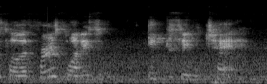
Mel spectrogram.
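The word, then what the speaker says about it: Iximche: But the way you pronounce them, so the first one is Ixinche. Ixinche.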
